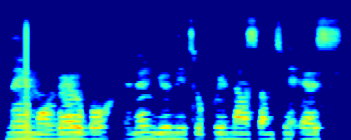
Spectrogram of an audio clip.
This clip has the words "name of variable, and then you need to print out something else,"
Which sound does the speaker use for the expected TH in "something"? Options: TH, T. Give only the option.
T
